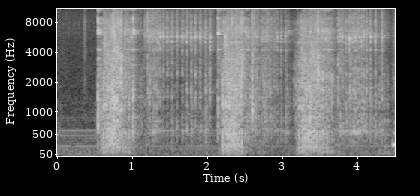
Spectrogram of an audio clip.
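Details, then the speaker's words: Weedeater Featherlite FL25 trimmer engine, being revived for a hit-and-miss engine project: at half choke it fires in short raspy high-revving bursts of about a second, then dies and won't keep running; owner suspects fuel isn't getting through despite pumping the primer bulb. "I heard it far tons to half choked and then it dies and usually if I crank it a little more and that's all I'm going to get out of it so obviously fuel is not getting somewhere"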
